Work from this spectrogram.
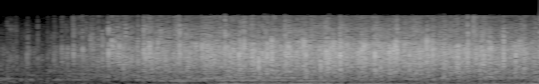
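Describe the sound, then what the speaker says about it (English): Applause from a crowd swells up quickly and holds steady, dense clapping filling the space with no voices over it. "could have heard that applause"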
